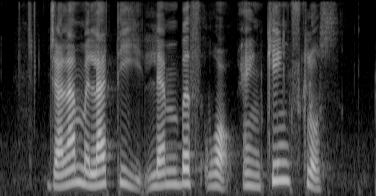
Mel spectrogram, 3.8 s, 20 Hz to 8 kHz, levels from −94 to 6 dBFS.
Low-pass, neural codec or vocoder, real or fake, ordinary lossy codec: none; none; real; none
